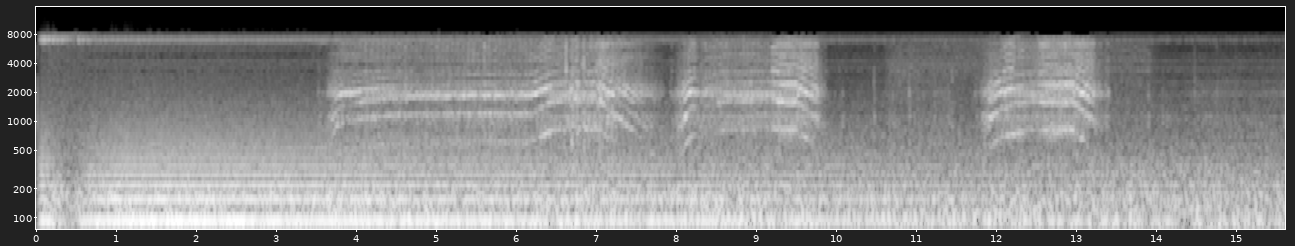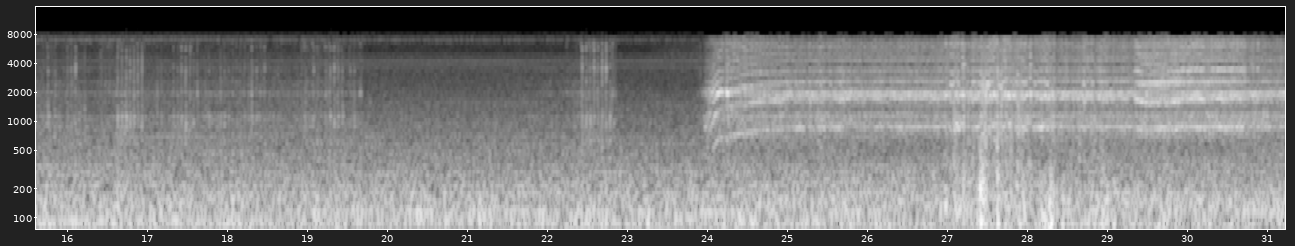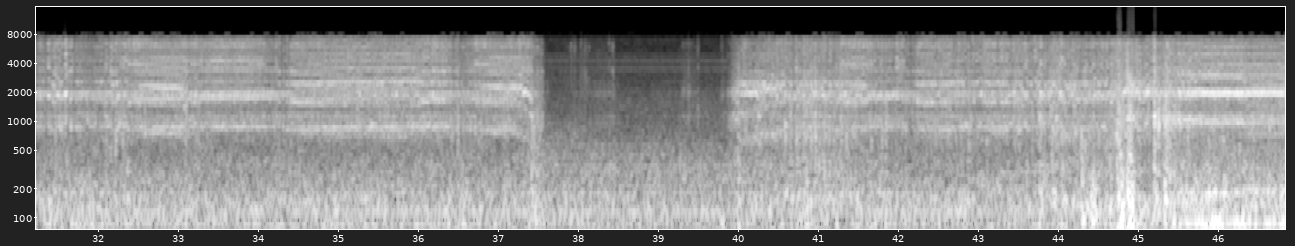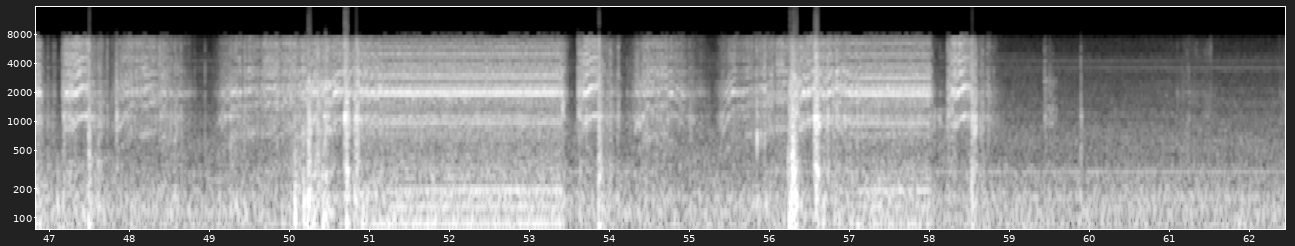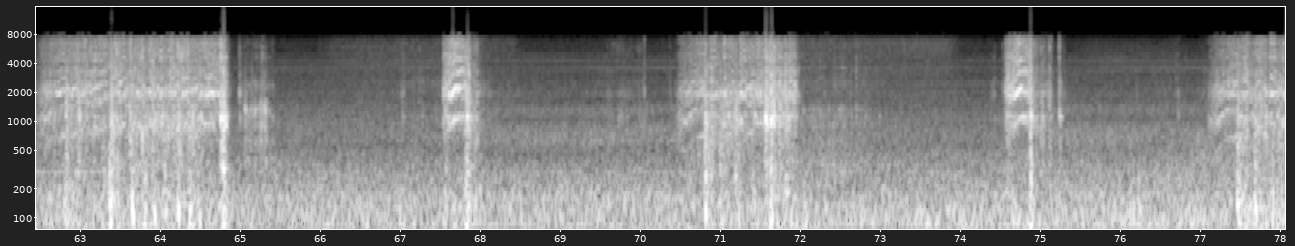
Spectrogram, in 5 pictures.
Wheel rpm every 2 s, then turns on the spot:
0, 10, 150, 120, 150, 30, 90, 10, 20, 10, 0, 10, 180, 230, 230, 230, 220, 220, 160, 10, 180, 220, 230, 190, 110, 230, 190, 90, 220, 50, 0, 120, 100, 30, 20, 120, 30, 40, 50.
14-20 46-48 72-74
